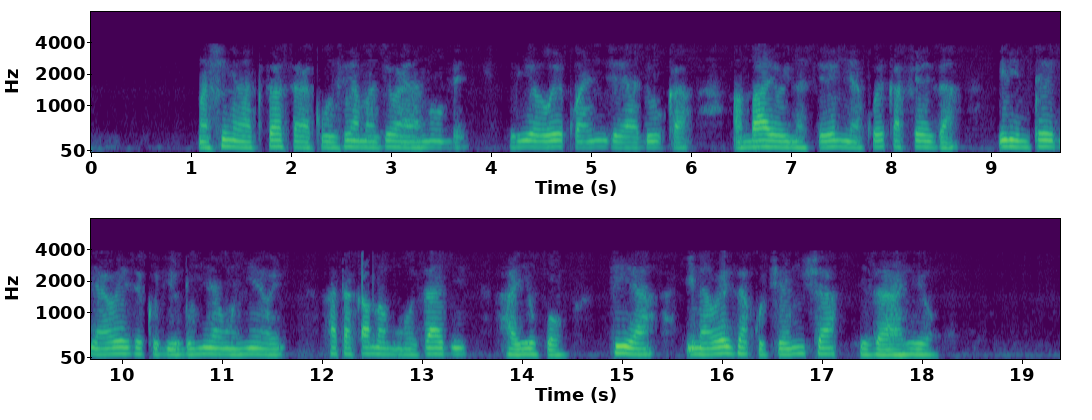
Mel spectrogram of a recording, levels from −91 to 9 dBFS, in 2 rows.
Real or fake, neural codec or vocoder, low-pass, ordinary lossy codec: fake; codec, 16 kHz, 2 kbps, FreqCodec, larger model; 7.2 kHz; AAC, 16 kbps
